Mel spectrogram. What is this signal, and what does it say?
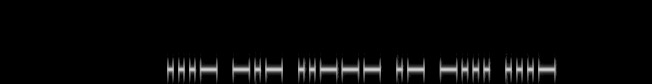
Morse code, heard as a keyed tone, about 23 wpm, 700 Hz. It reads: VK2ABV
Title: DXCC-100 Call Signs - 6 Characters - 22wpm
